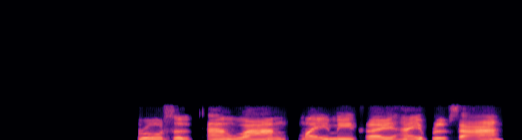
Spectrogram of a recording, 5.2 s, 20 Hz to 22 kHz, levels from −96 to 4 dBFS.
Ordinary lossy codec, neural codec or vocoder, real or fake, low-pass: none; codec, 16 kHz, 4 kbps, X-Codec, HuBERT features, trained on balanced general audio; fake; 5.4 kHz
